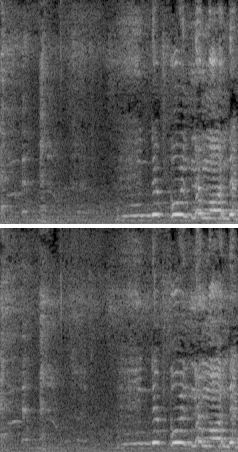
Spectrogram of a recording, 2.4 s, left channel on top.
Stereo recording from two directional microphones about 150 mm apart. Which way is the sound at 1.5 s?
10° left (ahead or behind).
